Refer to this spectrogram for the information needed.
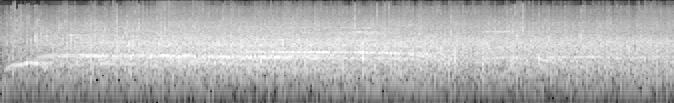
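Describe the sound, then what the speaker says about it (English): Sustained applause from a large crowd at a commencement ceremony, a dense wash of clapping that holds steady for several seconds and eases slightly toward the end. "Let's give one final round of applause to recognize our newest Norris alums."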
